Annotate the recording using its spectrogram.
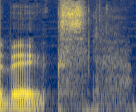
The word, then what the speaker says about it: Bouqs: Boaks, B-O-U-Q-S. – Yeah, Boaks. Like bouquet, but without the other part of Boaks.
